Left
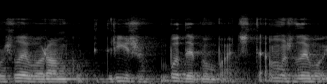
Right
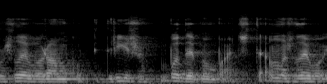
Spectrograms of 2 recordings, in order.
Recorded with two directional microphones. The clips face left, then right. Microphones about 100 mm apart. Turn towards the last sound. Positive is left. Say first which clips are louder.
# right 1 dB
turn(degrees=-15)  # may be behind; listen again after turning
